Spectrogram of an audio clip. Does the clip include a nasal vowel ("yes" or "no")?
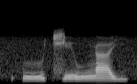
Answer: no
